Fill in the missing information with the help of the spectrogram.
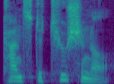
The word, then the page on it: constitutional: American English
